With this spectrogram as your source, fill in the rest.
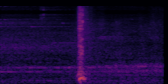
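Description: A sword slashes with a sharp whoosh.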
